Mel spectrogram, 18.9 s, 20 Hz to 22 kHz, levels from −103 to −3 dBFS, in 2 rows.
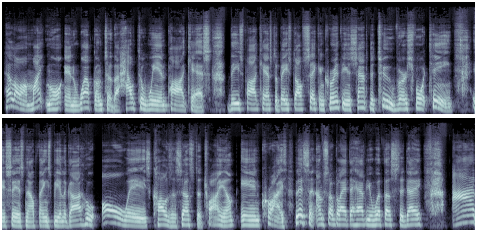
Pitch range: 130-155 Hz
